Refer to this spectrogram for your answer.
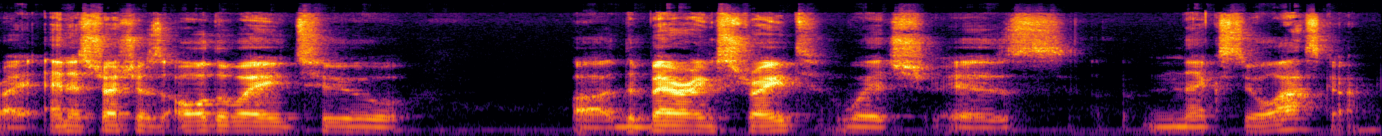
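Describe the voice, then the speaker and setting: A man with a Russian accent speaks very slowly in a fairly low, bright and sharp voice with ordinary pitch variation. Audible room echo surrounds him. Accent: Russian accent, noticeable. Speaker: podcast co-host. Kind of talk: casual chat. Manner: halting.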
